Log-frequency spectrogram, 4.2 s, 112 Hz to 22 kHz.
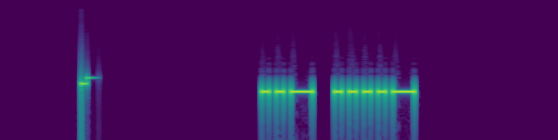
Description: Morse code, heard as a keyed tone, about 22 wpm, 700 Hz. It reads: U4
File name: practice / 22wpm / Two Letter-Number Combinations - 22wpm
